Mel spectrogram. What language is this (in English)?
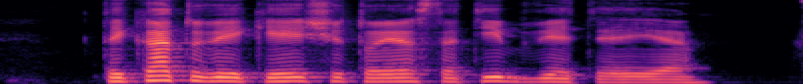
Lithuanian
